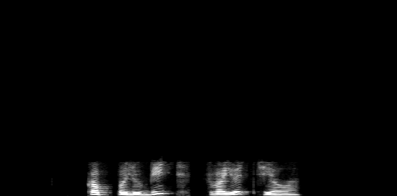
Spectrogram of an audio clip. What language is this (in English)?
Belarusian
